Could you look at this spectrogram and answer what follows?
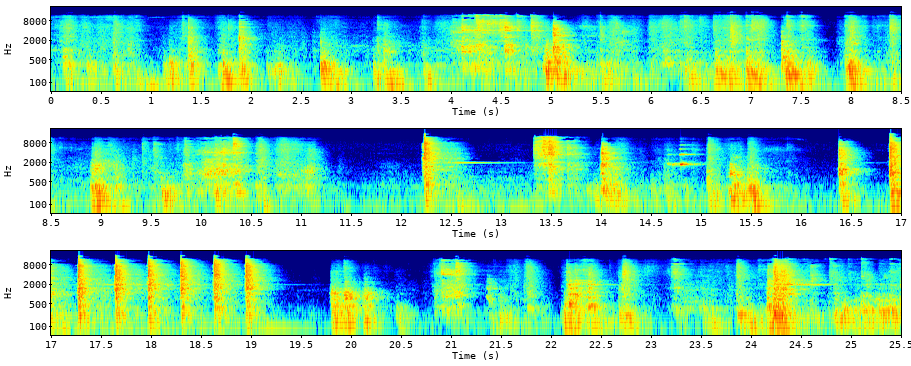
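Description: Steel acrow props being knocked loose and taken down: repeated metallic clanks and knocks, with a quick run of about nine strikes, roughly four a second, a little over halfway through.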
